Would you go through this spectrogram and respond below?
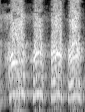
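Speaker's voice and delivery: high, rapid witchy cackle; witch cackle. Retold or imitated. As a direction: cackle like a witch in a haunted house. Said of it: "Aunt Mary's in there with the makeup going".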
